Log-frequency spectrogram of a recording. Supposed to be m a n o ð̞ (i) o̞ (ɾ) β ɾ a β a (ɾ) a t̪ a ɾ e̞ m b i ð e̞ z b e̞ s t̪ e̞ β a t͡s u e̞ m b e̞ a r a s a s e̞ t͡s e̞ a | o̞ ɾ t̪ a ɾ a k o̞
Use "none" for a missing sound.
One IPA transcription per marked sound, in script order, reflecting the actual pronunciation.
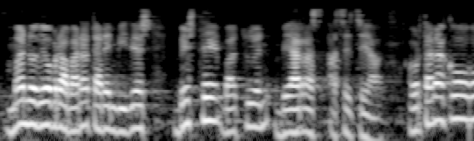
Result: e, none, ɾ

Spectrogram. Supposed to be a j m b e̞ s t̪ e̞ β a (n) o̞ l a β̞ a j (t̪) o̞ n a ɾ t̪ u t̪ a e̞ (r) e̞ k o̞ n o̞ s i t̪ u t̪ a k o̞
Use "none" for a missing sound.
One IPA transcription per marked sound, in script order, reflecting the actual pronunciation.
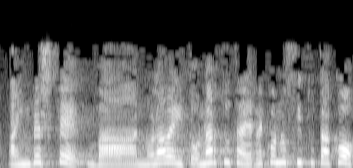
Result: n, t̪, r

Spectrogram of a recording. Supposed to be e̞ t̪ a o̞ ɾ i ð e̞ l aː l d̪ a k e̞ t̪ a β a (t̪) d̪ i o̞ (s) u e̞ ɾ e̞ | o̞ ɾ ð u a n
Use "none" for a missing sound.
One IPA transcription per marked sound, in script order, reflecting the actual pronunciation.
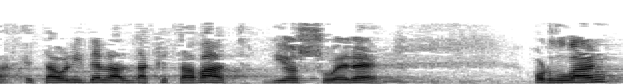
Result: t̪, s

